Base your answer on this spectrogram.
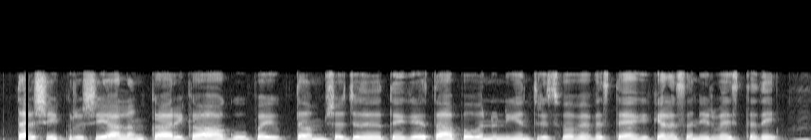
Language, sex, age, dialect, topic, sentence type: Kannada, female, 18-24, Mysore Kannada, agriculture, statement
